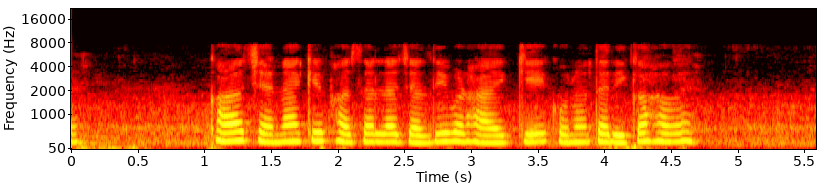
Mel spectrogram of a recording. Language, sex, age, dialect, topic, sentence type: Chhattisgarhi, female, 31-35, Western/Budati/Khatahi, agriculture, question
